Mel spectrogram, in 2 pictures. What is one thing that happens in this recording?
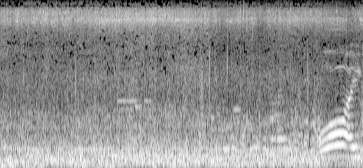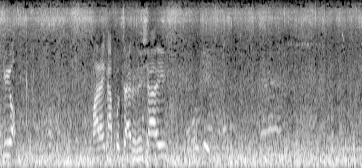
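Bicycle tyres roll and crunch over a wet, rough road.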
